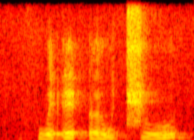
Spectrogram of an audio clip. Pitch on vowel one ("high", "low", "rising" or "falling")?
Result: rising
